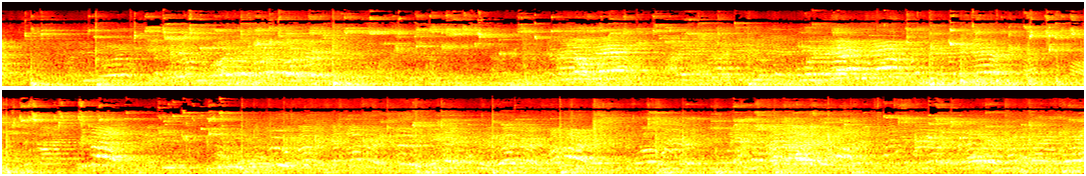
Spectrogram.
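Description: Young players and spectators shout and call out in a large echoing gym.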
